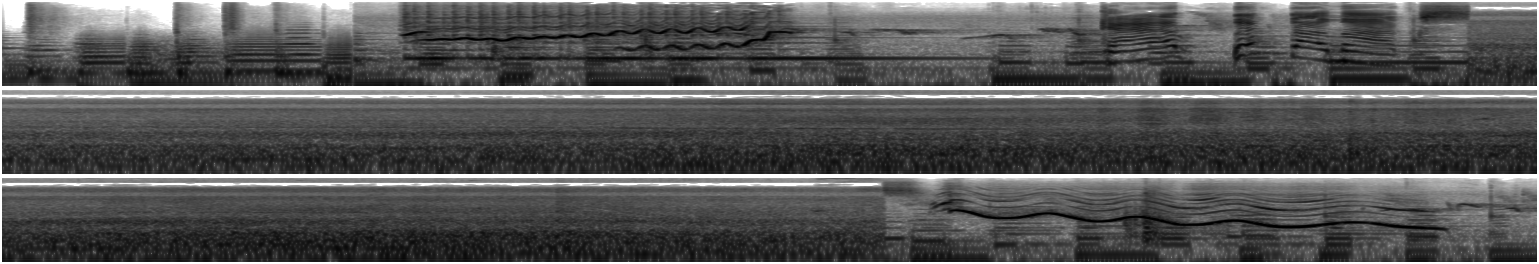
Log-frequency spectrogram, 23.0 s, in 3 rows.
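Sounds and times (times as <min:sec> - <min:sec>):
trucks passing: 0:01.9 - 0:05.2, 0:06.6 - 0:22.6
motorcycles passing: 0:07.4 - 0:19.8.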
